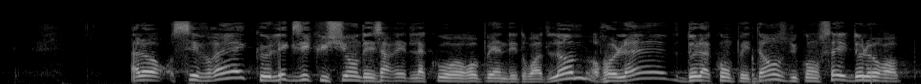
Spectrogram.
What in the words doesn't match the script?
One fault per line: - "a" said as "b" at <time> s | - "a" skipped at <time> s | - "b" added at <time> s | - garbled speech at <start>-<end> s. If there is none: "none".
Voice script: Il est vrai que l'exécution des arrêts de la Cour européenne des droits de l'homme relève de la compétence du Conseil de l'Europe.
none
